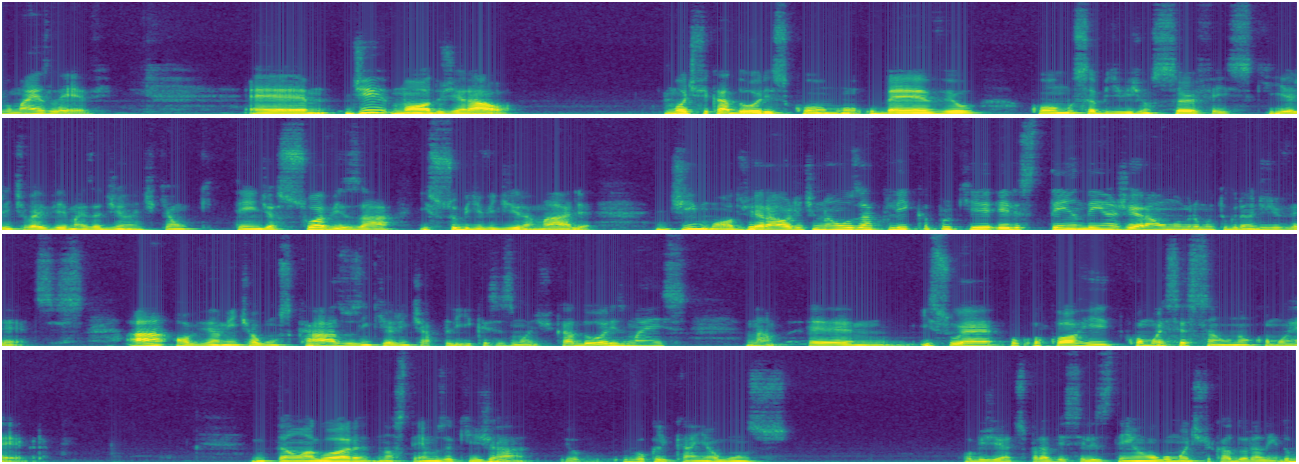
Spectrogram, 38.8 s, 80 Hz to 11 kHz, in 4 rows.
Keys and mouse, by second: 7.1 click, 32.3 click, 34.3 click, 36.2 click.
